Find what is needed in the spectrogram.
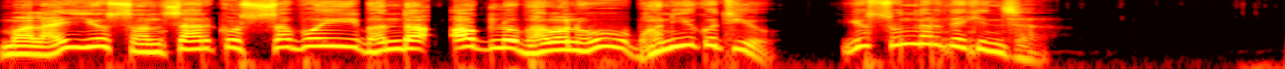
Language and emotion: Nepali, surprised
